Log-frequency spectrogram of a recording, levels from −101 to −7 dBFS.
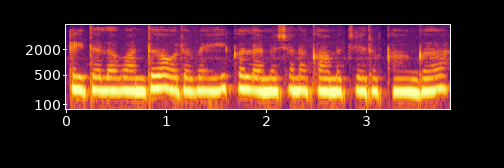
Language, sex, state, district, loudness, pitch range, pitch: Tamil, female, Tamil Nadu, Nilgiris, -12 LUFS, 210-225 Hz, 215 Hz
